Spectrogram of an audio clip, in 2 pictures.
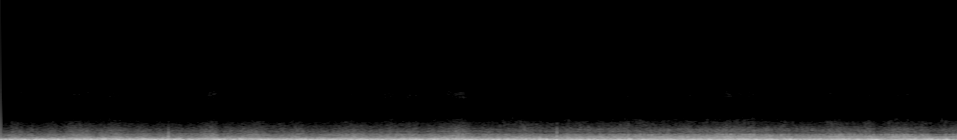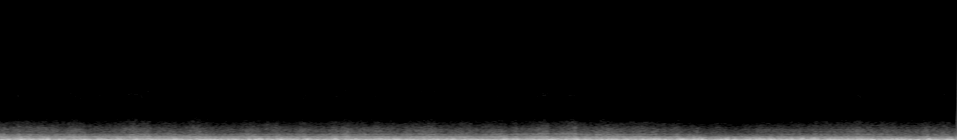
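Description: Steady rumble of wind on the microphone and road noise while travelling along a highway, with a faint steady whine held throughout.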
